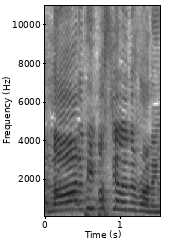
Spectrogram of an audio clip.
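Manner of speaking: ordinary talk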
